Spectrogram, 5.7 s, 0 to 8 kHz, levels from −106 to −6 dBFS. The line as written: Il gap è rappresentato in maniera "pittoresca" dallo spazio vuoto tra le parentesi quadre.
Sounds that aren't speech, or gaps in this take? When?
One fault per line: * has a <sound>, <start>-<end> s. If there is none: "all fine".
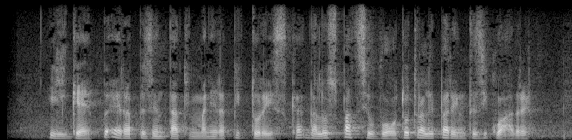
all fine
